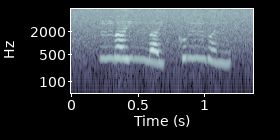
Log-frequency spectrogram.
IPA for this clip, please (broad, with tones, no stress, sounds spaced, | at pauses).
n̪ ɐ˥ j n̪ ɐ˨ j k ʊ˥ ŋ ɵ˨ n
